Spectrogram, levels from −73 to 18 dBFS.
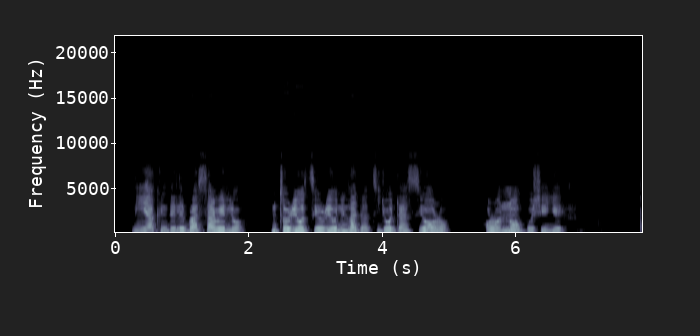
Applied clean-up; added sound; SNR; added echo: none; none; none; none.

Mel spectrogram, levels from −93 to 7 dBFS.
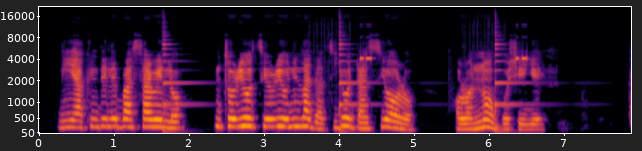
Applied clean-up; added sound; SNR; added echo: none; Camera + Acoustic guitar; 14 dB; none.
